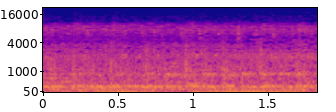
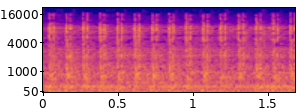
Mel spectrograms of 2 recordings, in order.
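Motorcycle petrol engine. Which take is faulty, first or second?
second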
